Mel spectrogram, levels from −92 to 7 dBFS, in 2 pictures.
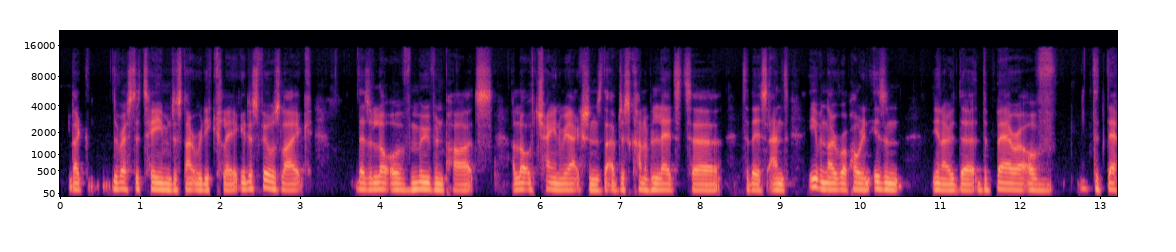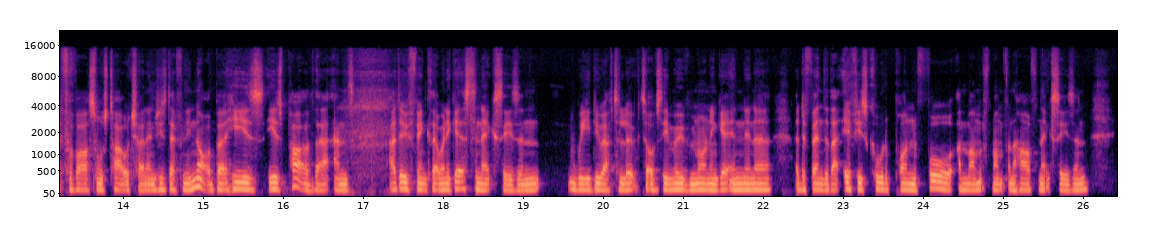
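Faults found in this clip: Nothing stood out on listening to the speech in this clip.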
